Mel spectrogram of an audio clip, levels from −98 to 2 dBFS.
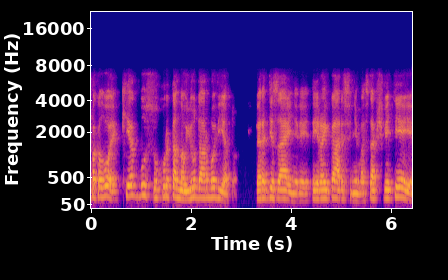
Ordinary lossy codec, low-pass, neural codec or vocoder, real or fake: Opus, 24 kbps; 7.2 kHz; none; real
